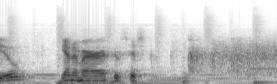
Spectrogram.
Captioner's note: applause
